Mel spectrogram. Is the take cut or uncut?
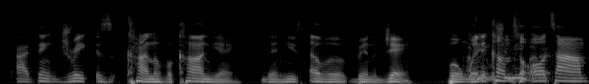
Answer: uncut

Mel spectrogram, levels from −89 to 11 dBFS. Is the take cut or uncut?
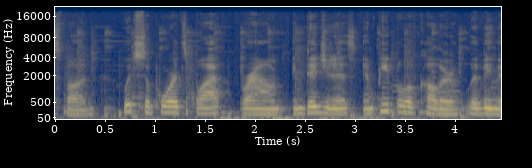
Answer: uncut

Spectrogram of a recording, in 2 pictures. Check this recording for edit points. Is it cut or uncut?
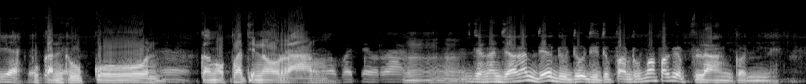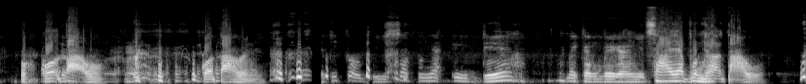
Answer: cut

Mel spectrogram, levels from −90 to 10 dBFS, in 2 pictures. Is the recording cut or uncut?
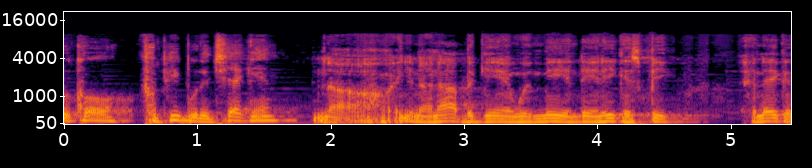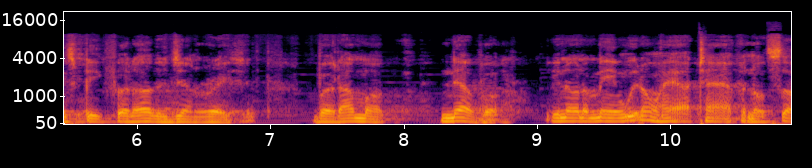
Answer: uncut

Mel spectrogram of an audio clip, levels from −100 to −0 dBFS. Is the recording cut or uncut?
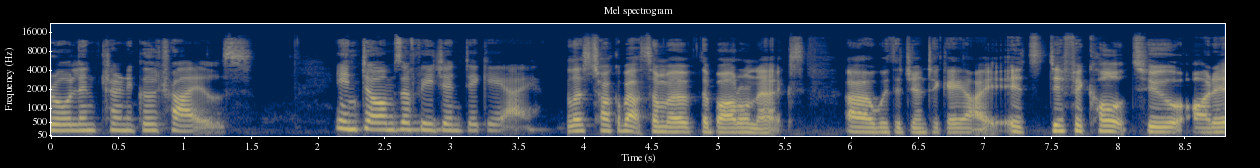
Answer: cut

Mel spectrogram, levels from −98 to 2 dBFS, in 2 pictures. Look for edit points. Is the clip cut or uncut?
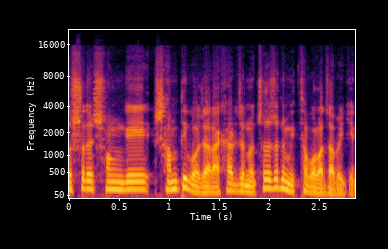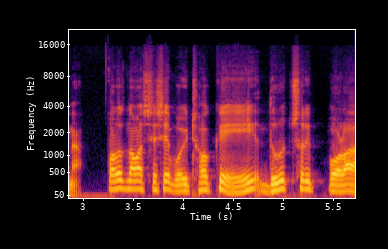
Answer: cut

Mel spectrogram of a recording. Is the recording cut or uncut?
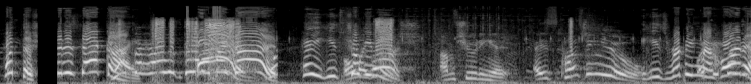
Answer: cut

